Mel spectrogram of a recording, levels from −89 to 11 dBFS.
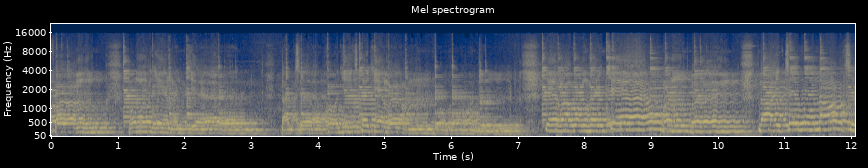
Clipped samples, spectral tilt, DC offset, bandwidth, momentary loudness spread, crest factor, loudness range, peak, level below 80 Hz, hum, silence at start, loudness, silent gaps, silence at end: under 0.1%; -4 dB/octave; under 0.1%; 16 kHz; 5 LU; 14 dB; 3 LU; -4 dBFS; -46 dBFS; none; 0 s; -18 LUFS; none; 0 s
